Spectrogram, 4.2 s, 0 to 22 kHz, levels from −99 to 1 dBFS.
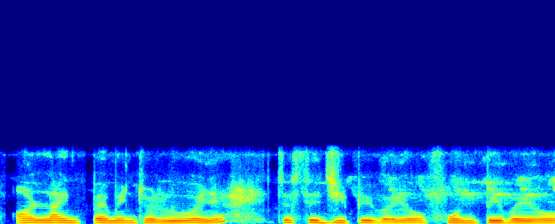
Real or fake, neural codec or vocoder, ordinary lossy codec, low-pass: real; none; Opus, 32 kbps; 7.2 kHz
